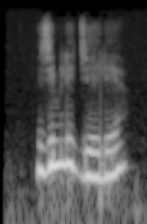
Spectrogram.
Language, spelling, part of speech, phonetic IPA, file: Russian, земледелие, noun, [zʲɪmlʲɪˈdʲelʲɪje], Ru-земледелие.ogg
- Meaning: 1. farming, agriculture, husbandry, agronomy (the art or science of cultivating the ground) 2. Zemledeliye (a Russian remote minelaying system)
